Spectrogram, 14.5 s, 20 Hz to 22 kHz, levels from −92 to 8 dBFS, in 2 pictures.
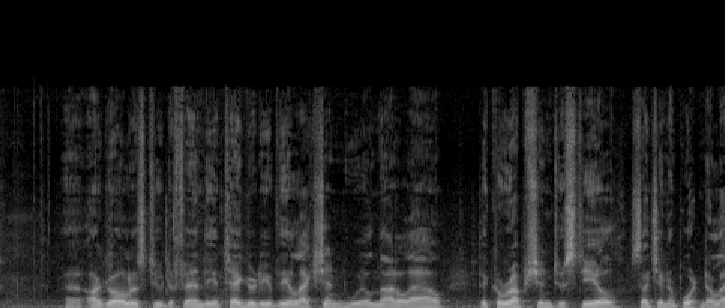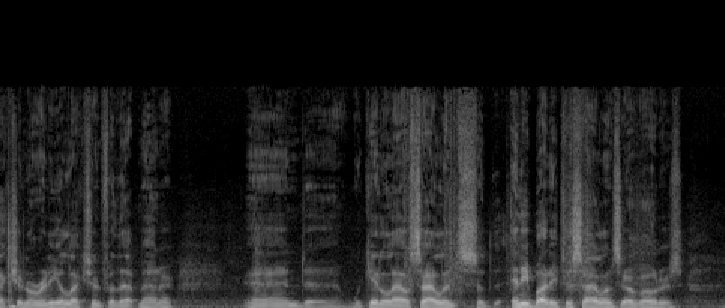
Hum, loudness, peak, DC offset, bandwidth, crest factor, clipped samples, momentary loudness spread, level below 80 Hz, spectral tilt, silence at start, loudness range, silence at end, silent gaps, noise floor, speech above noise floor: none; -31 LUFS; -12 dBFS; under 0.1%; 16 kHz; 20 dB; under 0.1%; 12 LU; -72 dBFS; -5 dB/octave; 0.1 s; 5 LU; 0 s; none; -57 dBFS; 27 dB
